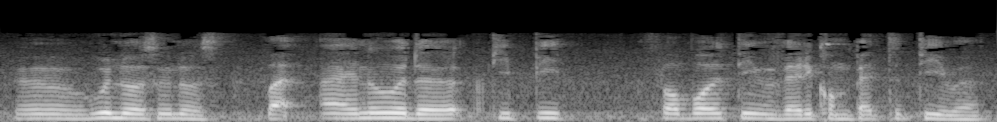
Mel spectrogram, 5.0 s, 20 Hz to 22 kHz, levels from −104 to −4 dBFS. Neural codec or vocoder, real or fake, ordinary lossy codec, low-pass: none; real; MP3, 32 kbps; 7.2 kHz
